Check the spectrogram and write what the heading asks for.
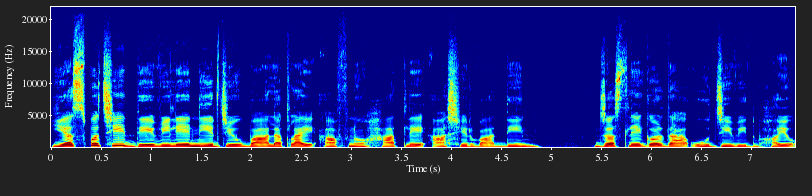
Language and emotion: Nepali, neutral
